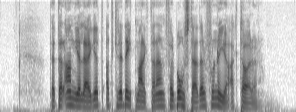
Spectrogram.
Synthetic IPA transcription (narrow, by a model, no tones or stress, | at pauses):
d̪̥ɛt̪ːaæɾʔanjeːɭɛːɡət̪ʰat̪kʰɾɛd̪iːt̪maɾknad̪ənfœɾbuːst̪ɛːd̪əɾfɔːɳyːa̰ʔa̰kt̪ʰœːɾə̰ɾ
